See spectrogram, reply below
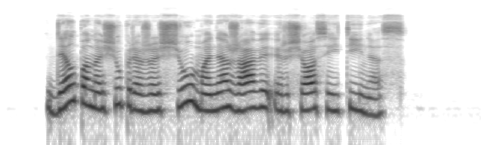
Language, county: Lithuanian, Vilnius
